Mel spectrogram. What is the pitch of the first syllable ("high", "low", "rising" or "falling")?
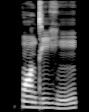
high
